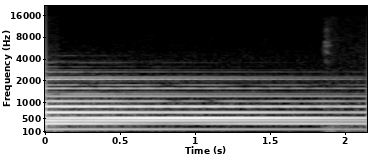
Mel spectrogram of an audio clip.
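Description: Background music: a held keyboard chord slowly fading away.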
